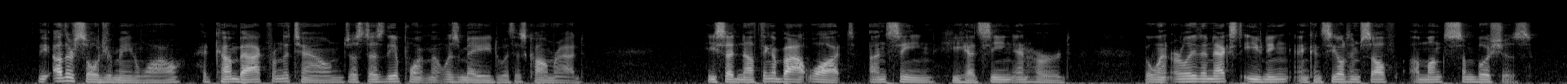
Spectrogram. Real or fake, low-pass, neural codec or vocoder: fake; 7.2 kHz; vocoder, 44.1 kHz, 128 mel bands every 512 samples, BigVGAN v2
